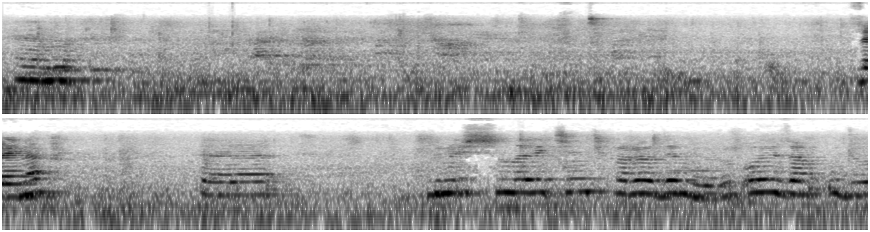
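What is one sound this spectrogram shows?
A young girl speaks nearby, reading out haltingly.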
